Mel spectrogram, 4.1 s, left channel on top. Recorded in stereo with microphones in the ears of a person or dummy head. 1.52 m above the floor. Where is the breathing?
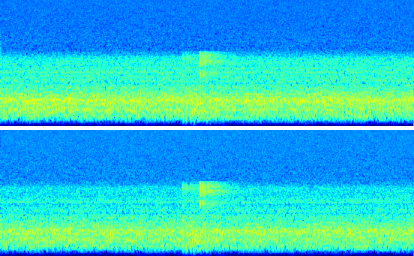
5° right (ahead or behind), 4 m.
